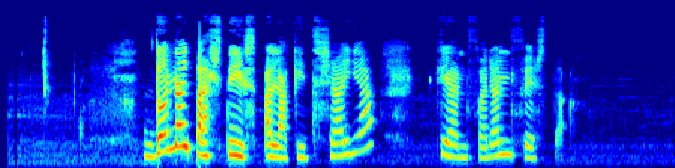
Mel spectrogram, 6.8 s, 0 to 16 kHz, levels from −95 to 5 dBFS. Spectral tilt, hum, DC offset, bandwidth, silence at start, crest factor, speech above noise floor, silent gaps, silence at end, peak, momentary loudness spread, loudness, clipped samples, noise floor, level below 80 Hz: -2.5 dB/octave; none; under 0.1%; 11.5 kHz; 0.4 s; 24 dB; 52 dB; none; 1.4 s; 0 dBFS; 26 LU; -21 LUFS; under 0.1%; -75 dBFS; -76 dBFS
